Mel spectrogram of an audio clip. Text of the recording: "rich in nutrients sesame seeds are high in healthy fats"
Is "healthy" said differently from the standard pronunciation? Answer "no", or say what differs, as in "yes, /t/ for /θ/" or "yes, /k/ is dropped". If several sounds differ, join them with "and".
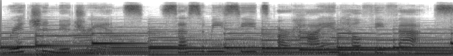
no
